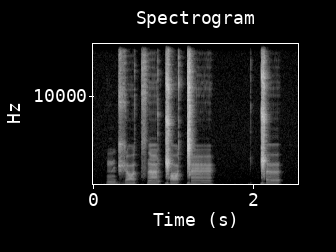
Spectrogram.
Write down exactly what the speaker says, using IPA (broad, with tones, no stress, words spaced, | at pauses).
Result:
nd͡ʒɒ˨t͡sã˧ǁɒ˧ǀæ̃˨ | ǁə˧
